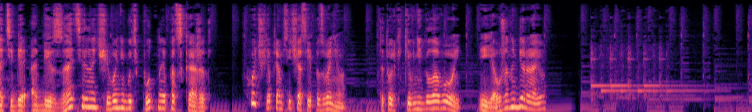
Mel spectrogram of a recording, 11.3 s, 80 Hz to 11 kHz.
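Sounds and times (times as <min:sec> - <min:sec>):
speech: 0:00.0 - 0:08.8
electronic doorbell chime ringing: 0:08.8 - 0:10.9.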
